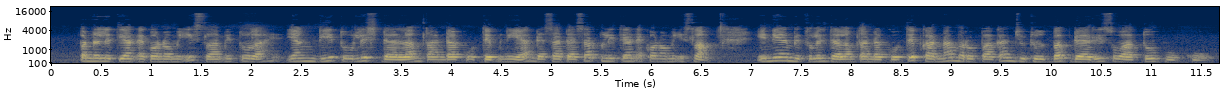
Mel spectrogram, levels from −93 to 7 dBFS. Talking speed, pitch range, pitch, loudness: 145 wpm, 175-205 Hz, 185 Hz, -24 LUFS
